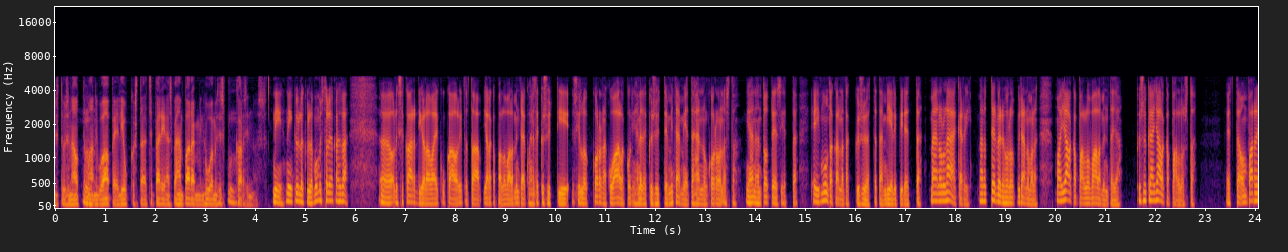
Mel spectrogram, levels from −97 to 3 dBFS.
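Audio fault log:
No audible faults detected in this speech recording.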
